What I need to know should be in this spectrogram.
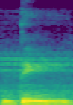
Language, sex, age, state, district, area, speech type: Punjabi, female, 18-30, Punjab, Fazilka, rural, read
